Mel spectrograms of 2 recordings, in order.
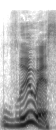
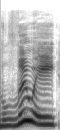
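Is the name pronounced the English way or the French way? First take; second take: English; French. First: The name is said with an English pronunciation. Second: The name is said with a French pronunciation. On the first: This is the form the bearer preferred. "in the English pronunciation" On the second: This is the form the bearer avoided. "as it would be in French"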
